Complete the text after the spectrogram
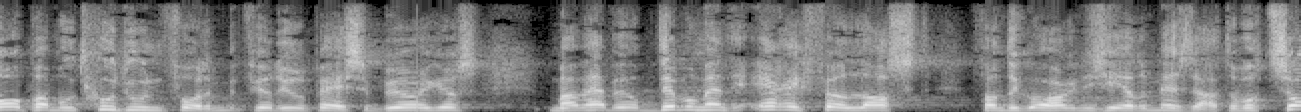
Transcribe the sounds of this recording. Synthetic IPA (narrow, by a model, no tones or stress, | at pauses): owpaːmutχut̚dunvʊːvʊːɹdəøːropejsəbɵrɣəɹs | maːɹʋəɦɛbənɔb̚dɪt̚momɛntɛɹəxfɪːlˠːɑst | fɑndəɣəɔrɣanizɪːrdəmɪzda̰ːtəɹʋɔrtso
